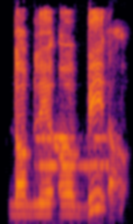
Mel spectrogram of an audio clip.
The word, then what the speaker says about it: Wobo: For folks that don't know who I am, my name is Wobo, you know, so phonetically it's spelled W-O-B-O. So it rhymes with hobo.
